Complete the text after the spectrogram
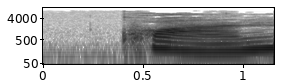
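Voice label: "kuan" third tone, pinyin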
